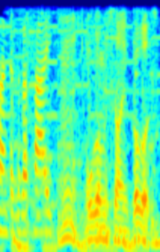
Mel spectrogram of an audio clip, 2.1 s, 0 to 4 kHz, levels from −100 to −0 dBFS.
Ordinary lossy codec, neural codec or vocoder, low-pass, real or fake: none; none; 3.6 kHz; real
